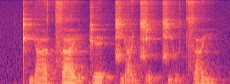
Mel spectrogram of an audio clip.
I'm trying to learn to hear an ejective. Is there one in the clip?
no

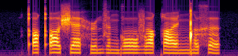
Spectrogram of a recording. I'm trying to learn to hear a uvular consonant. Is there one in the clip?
yes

